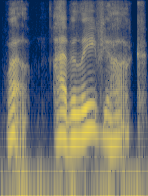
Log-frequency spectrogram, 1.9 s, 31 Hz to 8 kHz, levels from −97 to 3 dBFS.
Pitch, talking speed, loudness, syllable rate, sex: 165 Hz, 160 wpm, -16 LUFS, 4.3 syllables/s, male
